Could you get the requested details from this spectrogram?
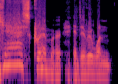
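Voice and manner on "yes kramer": high, excited, triumphant cheering yell. Recalling jumping out of his seat at the rally: retelling own yell. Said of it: "I jumped out of my seat and and yelled".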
